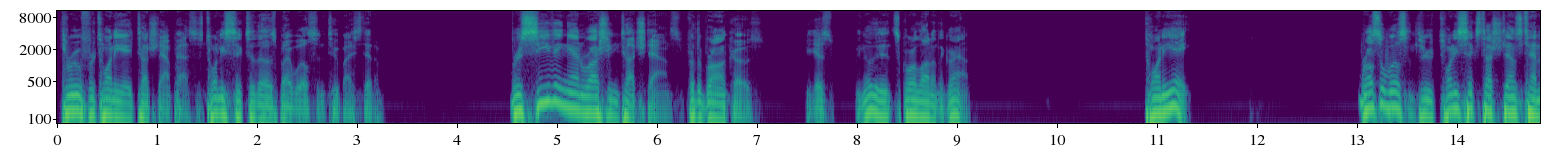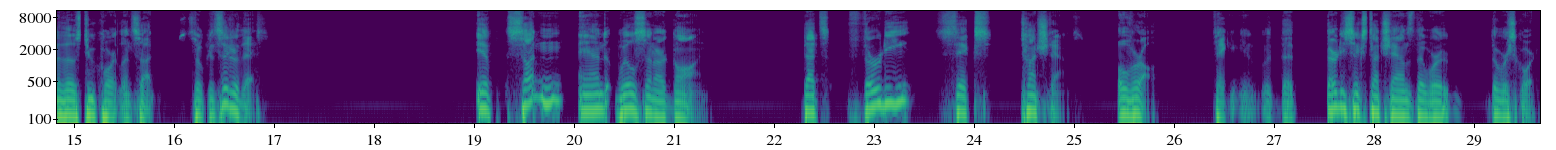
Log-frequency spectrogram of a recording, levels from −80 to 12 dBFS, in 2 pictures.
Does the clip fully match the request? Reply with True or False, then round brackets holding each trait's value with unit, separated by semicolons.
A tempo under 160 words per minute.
True (135 wpm)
